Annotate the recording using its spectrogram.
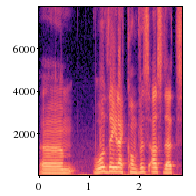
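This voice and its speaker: A high-pitched male voice with a non-native accent and fairly even intonation. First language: not English. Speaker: gaming streamer. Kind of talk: live stream reaction commentary. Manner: halting, many fillers.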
